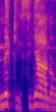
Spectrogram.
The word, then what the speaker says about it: Nicky Siano: you jerome thank you how am i saying your name right yes sir you are pronouncing my name correctly now i appreciate you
